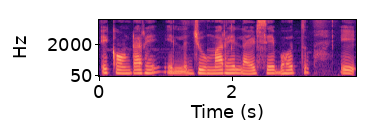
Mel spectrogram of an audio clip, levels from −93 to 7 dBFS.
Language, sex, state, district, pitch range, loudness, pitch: Hindi, female, Haryana, Charkhi Dadri, 170-180 Hz, -16 LUFS, 175 Hz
